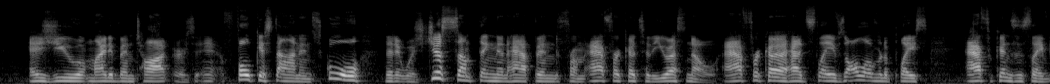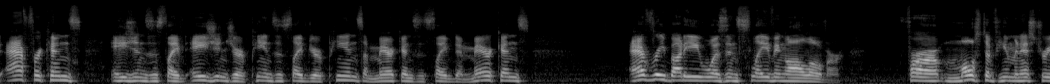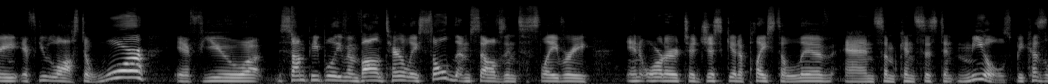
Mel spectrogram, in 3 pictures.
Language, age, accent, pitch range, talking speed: English, 30-49, American, 150-190 Hz, 160 wpm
